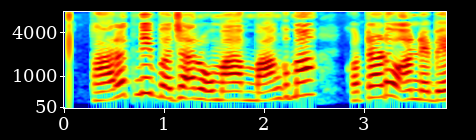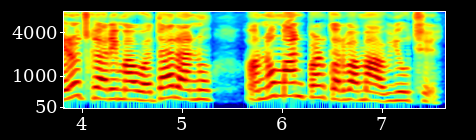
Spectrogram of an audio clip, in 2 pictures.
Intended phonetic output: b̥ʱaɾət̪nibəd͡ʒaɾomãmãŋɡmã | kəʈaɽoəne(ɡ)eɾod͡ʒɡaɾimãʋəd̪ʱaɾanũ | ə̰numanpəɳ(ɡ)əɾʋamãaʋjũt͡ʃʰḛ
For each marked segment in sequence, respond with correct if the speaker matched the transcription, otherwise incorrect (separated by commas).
incorrect, incorrect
